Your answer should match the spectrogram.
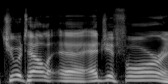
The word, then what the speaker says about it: Chiwetel Ejiofor: I'm impressed with your pronunciation on Chiwetel Ejiofor. That's not an easy name.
